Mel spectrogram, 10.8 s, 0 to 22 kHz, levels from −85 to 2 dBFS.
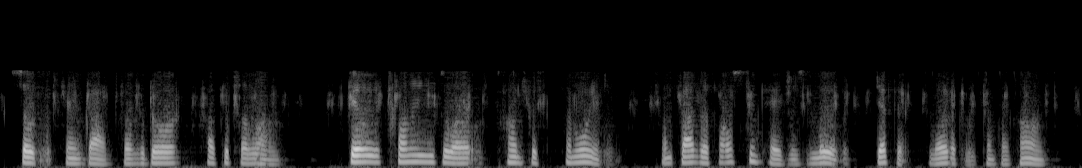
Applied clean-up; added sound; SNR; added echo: neural separator model SepFormer WHAMR!.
